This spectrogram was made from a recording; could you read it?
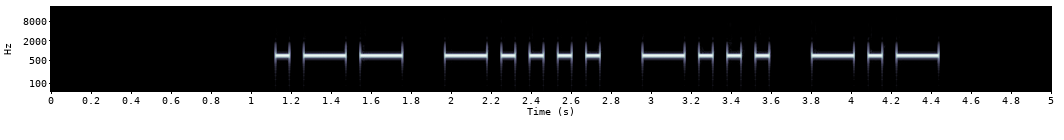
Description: Morse code, heard as a keyed tone, about 17 wpm, 700 Hz. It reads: W6BK
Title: Call Signs Repeated 3x - 17wpm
